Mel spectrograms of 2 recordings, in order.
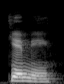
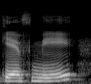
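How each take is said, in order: First: The words are run together as 'gimme'. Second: Both words are said fully and separately. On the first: "you'll hear gimme" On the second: "instead of saying give me"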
